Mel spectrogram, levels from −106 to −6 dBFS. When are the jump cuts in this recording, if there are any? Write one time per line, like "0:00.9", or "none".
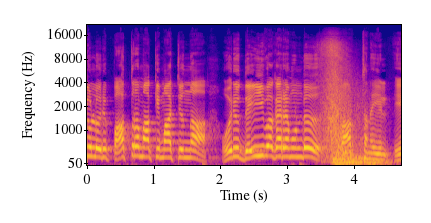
0:03.6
